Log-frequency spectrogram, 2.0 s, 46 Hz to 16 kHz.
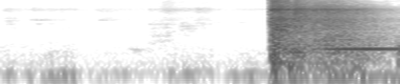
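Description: A Benjamin Marauder PCP air rifle fires a single shot about 1.3 seconds in: one sudden loud report that trails off over about half a second.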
